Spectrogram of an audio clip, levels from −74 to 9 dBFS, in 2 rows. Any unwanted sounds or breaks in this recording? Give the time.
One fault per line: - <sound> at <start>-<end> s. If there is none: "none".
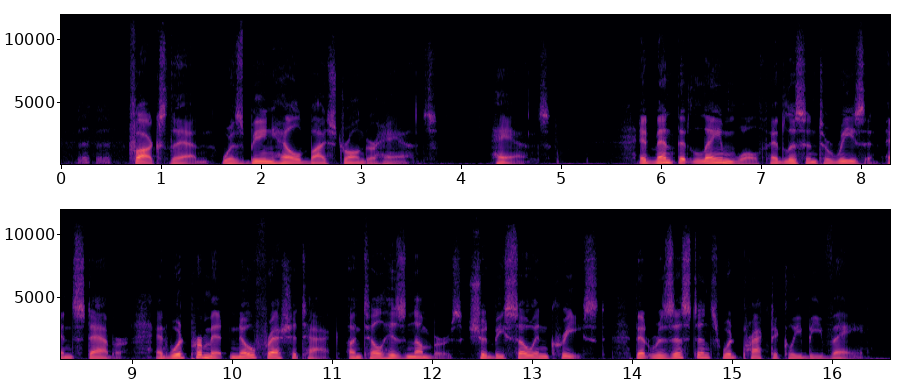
- laugh at 0.2-0.5 s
